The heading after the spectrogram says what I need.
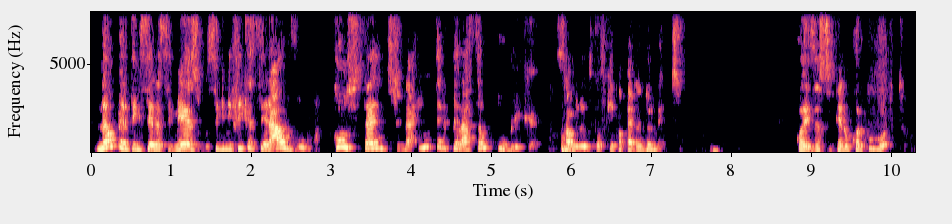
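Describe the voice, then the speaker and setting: Husky-voiced Brazilian woman lecturing. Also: fairly high pitch, lively intonation, moderate pace. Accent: Brazilian Portuguese. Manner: reflective, rhetorical questions with frequent tag questions. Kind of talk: online course lecture.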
